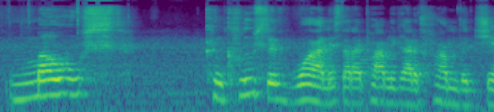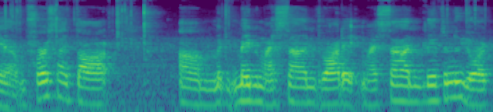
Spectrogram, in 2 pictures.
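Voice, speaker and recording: A middle-aged woman with a slightly raspy, congested voice, chatting candidly and casually in a rambling personal vlog. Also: low-pitched, a little mellow, reverberant, a little hiss or hum, poor audio. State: sick with congested cough. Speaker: fitness vlogger. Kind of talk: casual chat to camera, personal update.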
